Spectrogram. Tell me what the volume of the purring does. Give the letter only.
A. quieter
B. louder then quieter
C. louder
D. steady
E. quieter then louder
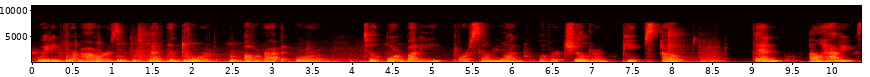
A.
